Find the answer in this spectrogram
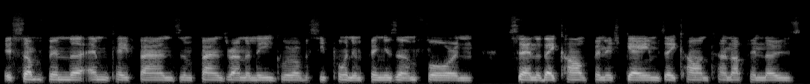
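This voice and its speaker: Low, flat-voiced young man. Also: no echo. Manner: rambling, many fillers like "like" and "sort of". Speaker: podcast co-host. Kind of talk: casual sports chat. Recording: slightly dull podcast audio.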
